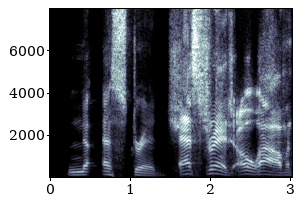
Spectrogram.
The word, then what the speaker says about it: Estridge: Etheridge. It's just like pronounced just like Melissa Etheridge, right? No, Estridge.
